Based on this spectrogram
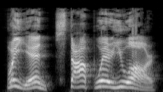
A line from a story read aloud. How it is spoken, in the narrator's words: Wang Shuang shouted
